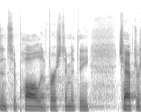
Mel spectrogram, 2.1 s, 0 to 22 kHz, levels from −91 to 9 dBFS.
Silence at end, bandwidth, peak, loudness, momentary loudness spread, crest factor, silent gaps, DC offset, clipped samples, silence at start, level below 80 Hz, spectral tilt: 0 s; 14 kHz; -12 dBFS; -31 LUFS; 16 LU; 20 dB; none; under 0.1%; under 0.1%; 0 s; -76 dBFS; -5.5 dB/octave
